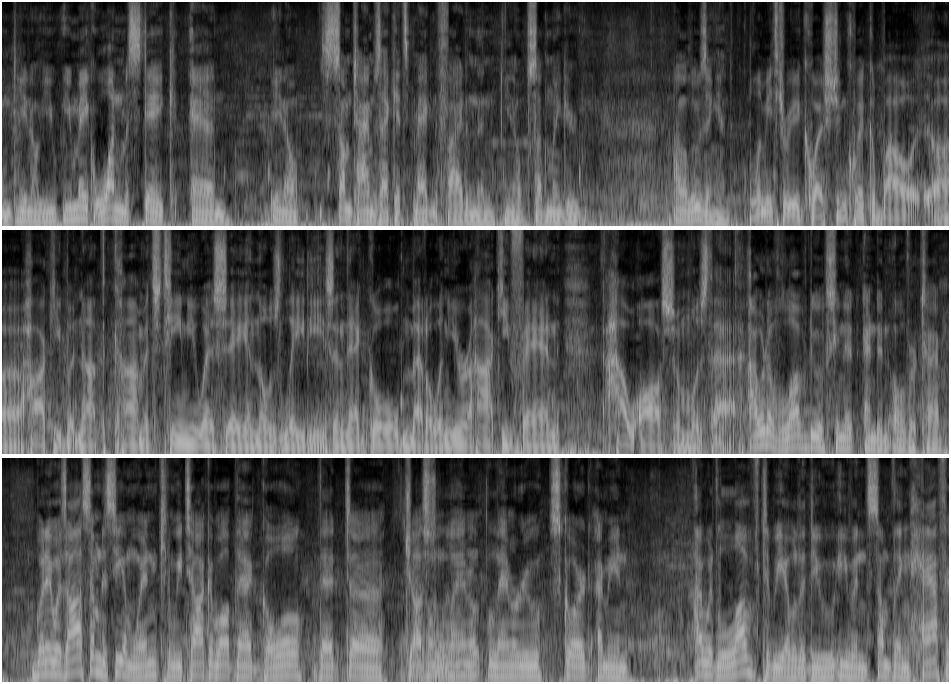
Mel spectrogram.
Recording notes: Live from Swifty's in Utica NY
